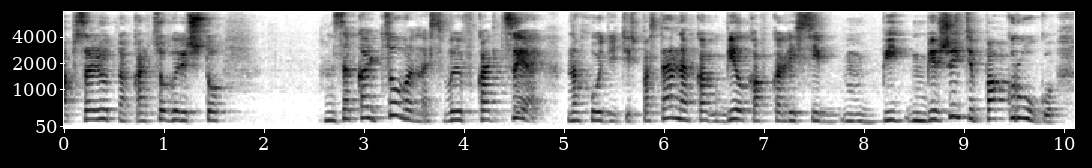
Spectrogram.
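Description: Speaking at a very slow pace in a room with audible echo, a woman uses a fairly high pitch and ordinary pitch variation. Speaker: tarot reader and psychic. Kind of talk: tarot reading video monologue.

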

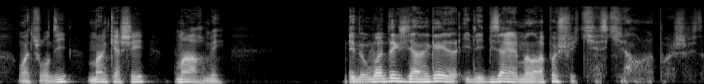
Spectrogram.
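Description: A man speaks very fast at a medium pitch, with fairly even intonation. His loudness swings widely, and he takes long, frequent pauses. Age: late 20s. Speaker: podcast host. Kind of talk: casual interview. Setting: studio.

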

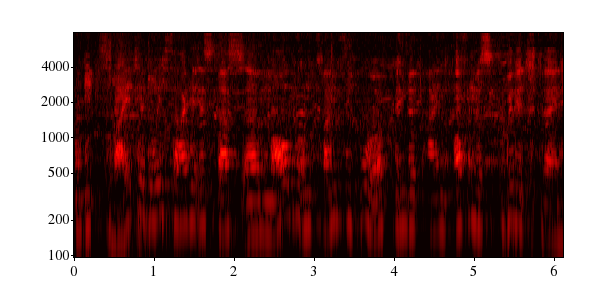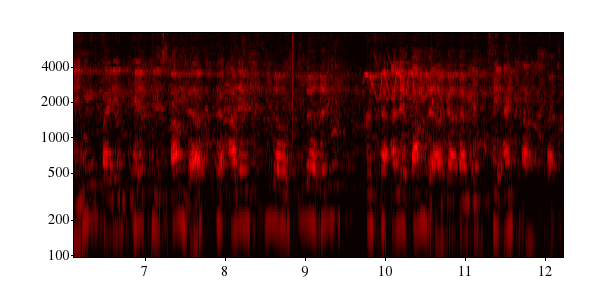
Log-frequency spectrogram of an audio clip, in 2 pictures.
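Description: A man's high-pitched voice at a moderate pace, with ordinary pitch variation, hardly any pauses and noticeable background noise. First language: German. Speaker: event announcer. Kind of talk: announcement.

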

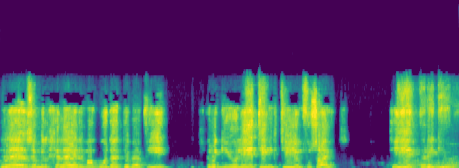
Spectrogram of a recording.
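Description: High-pitched for a man, his voice moves at a moderate pace with ordinary pitch variation. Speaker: professor. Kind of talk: lecture.

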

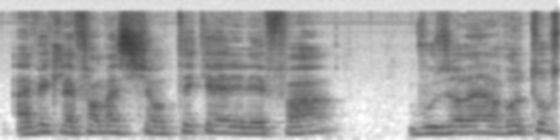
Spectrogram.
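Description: At a moderate pace, a man with a fairly high pitch speaks in a somewhat breathy voice with fairly even intonation. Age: 50s. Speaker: business owner, course student. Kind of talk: testimonial. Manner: formal. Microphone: phone near.

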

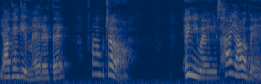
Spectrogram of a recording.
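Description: A woman talks at a moderate pace in a high voice that swings very widely in pitch. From US. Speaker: YouTuber. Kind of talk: angry rant. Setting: home video recording. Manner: indignant, sassy. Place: home room. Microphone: phone near.

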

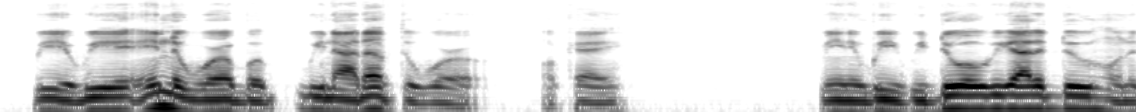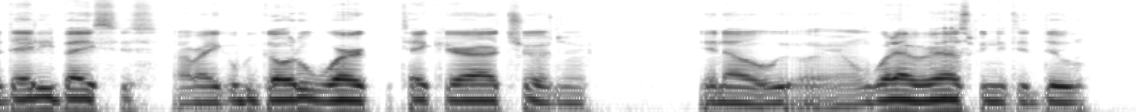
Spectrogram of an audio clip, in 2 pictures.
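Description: A man with a very deep, low voice speaks at a fairly quick pace with fairly even intonation. The recording is very clean, with a silent background. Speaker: religious preacher. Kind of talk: angry religious rant, fiery sermon-style exhortation. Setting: solo video address. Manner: fervent, emphatic, indignant, punctuated by repeated 'all right'; preachy, declaratory, condemning.

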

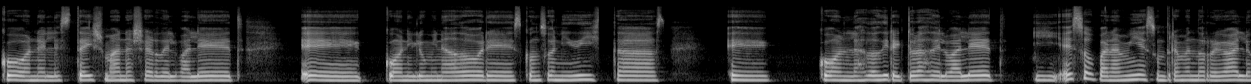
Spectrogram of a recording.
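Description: With a Uruguayan accent, a woman at medium pitch speaks very slowly in a monotone, flat delivery with long, frequent pauses against a quiet background. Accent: Rioplatense Spanish (Uruguayan). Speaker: ballet dancer; interviewee. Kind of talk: interview. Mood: warm, grateful, smiling. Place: studio. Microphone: lapel.

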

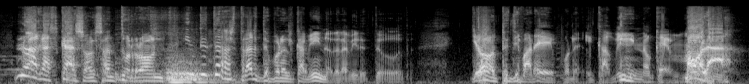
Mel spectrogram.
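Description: Cartoonish character voice from a high-pitched man at a moderate pace. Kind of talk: comic cartoon dubbing. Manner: cocky, mocking, persuasive.

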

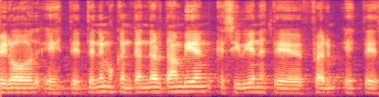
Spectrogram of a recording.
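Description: A man is speaking at a moderate pace. His intonation stays monotone and flat. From Argentina, Córdoba province. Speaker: local political candidate; candidate. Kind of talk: press conference announcement. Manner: formal; halting with fillers. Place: meeting room. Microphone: podium.

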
